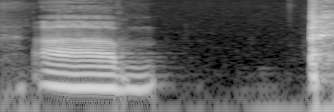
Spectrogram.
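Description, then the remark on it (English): A short voiced groan is followed by a pause, then a sudden harsh cough bursts out at the very end, loud and abrupt. “Why is it every time we come down here, I've got this stupid cough?”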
